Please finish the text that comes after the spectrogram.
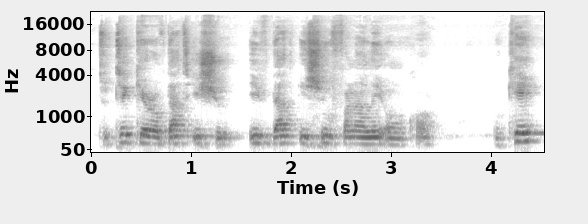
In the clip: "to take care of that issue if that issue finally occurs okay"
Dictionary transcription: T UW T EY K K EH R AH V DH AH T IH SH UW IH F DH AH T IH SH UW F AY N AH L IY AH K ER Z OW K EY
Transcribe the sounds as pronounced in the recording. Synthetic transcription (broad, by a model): T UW T EY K K EH R AH V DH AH T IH SH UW IH F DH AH T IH SH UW F AY N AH L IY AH K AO OW K EY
